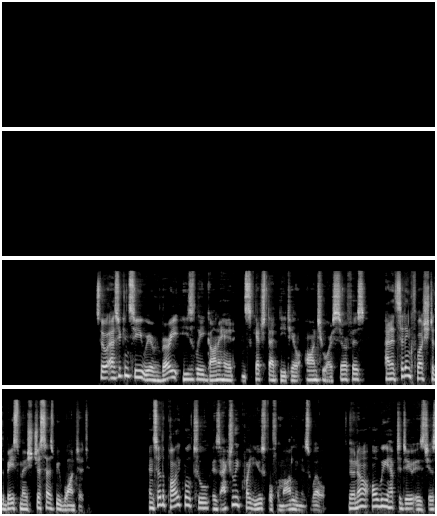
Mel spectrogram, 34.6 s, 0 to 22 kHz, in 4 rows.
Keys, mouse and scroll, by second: 1.7-2.1 drag, 2.9-3.2 drag, 3.5-4.2 drag, 5.2-6.6 drag, 7.1-7.4 drag, 7.6 click, 8.7 ctrl+z, 8.8 click, 9.1 shift+click, 9.3 ctrl+z, 9.6 drag, 10.0-10.4 drag, 10.5 ctrl+z, 10.6-11.3 drag, 11.3 ctrl+z, 11.5-11.8 drag, 12.0 click, 12.2 ctrl+z, 12.3-12.7 drag, 12.7 click, 14.0 click, 16.8 middle click, 21.4 middle click, 32.0 Tab, 33.7 q.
